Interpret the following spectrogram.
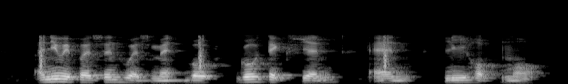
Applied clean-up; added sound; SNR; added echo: classical method Wiener filter.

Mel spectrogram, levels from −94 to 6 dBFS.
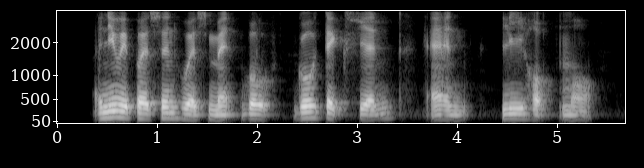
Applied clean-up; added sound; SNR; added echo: neural mask model DeepFilterNet 3.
